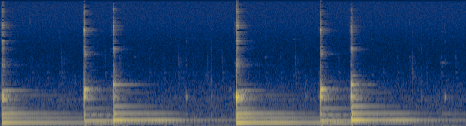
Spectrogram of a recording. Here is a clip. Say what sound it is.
kalimba for kids
Primitive african handmade kalimba. Recorded by Audiotechnica
african, instrument, kalimba, mbira, melodic, piano, thumb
